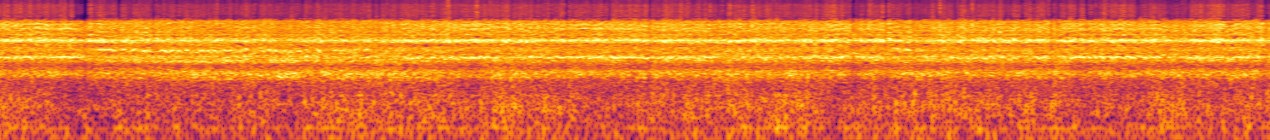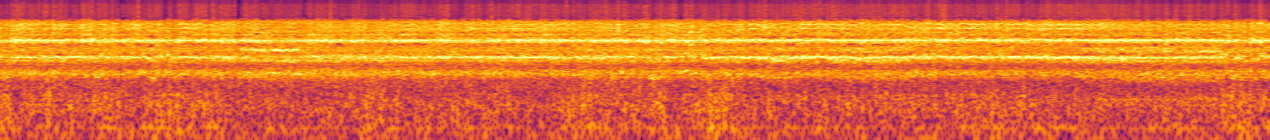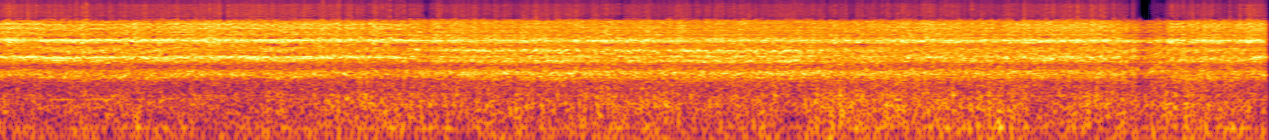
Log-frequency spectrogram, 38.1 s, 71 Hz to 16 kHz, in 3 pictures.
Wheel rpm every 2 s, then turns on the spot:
220, 210, 220, 230, 230, 230, 230, 230, 230, 230, 220, 230, 210, 220, 230, 210, 210, 210, 190.
none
